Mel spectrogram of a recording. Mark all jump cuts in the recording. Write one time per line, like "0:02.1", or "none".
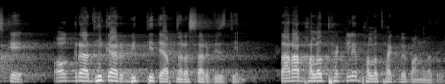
0:02.9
